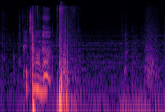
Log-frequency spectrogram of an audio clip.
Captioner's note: Katanah gasps; bump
